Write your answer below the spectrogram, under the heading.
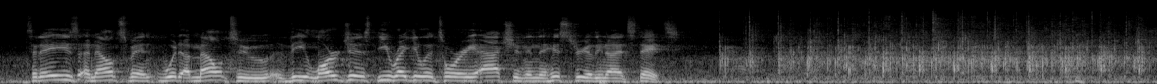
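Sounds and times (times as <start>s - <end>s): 
speech: 0.3s - 6.8s
tepid crowd applause: 7.2s - 11.5s.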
